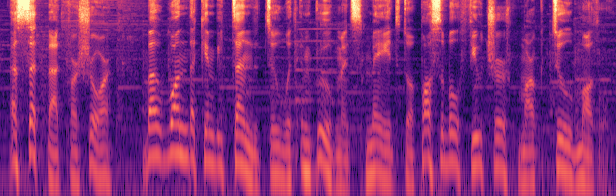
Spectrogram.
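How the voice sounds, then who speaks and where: A man narrating a scripted fantasy story as a measured storyteller. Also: medium pitch, sing-song, warm tone. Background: background music.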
